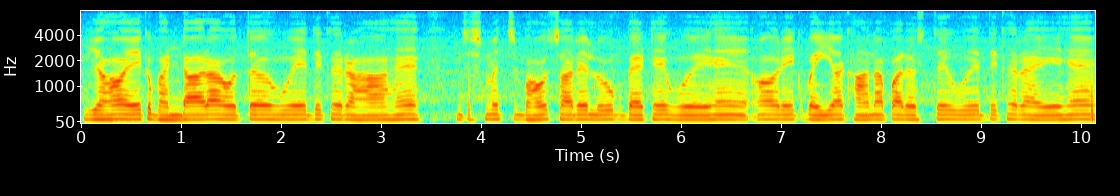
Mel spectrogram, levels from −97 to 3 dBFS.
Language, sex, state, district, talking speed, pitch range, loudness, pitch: Hindi, male, Uttar Pradesh, Lalitpur, 140 wpm, 115-125 Hz, -18 LUFS, 120 Hz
